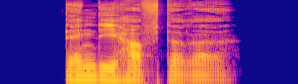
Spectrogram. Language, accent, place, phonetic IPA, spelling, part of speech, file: German, Germany, Berlin, [ˈdɛndihaftəʁə], dandyhaftere, adjective, De-dandyhaftere.ogg
- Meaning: inflection of dandyhaft: 1. strong/mixed nominative/accusative feminine singular comparative degree 2. strong nominative/accusative plural comparative degree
